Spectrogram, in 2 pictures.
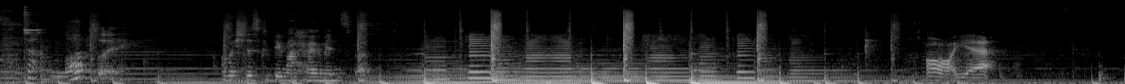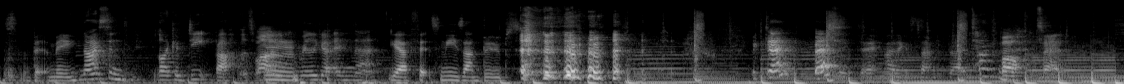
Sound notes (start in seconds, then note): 4.5 relaxing jazz music; 16.4 laugh; 22.2 relaxing music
